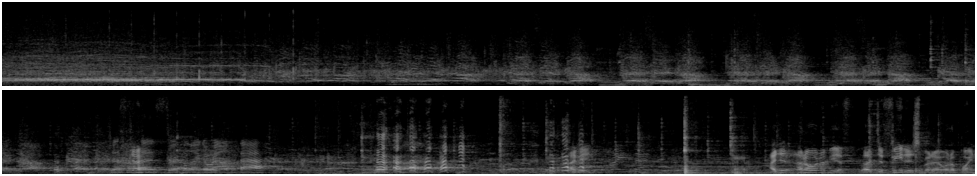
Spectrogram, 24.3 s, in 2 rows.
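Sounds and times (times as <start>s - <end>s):
whoops and shouts: 0.0s - 3.4s
audience cheering and applauding: 0.0s - 23.6s
laughter: 11.7s - 20.7s
speech: 13.6s - 15.6s, 16.8s - 18.1s, 19.1s - 19.7s, 21.8s - 24.3s.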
